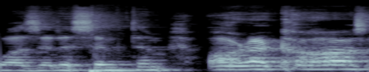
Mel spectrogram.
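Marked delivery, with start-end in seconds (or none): 1.0-1.9 mocking, sneering put-on voice, open mockery. Retelling how this guy repeated a question from the interview: mocking Dalek voice. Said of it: "it goes into that Dalek voice".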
